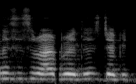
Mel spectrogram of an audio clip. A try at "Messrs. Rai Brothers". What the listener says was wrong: Mrs. It is pronounced as Messrs. Messrs. Rai Brothers. Messrs. Rai Brothers.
